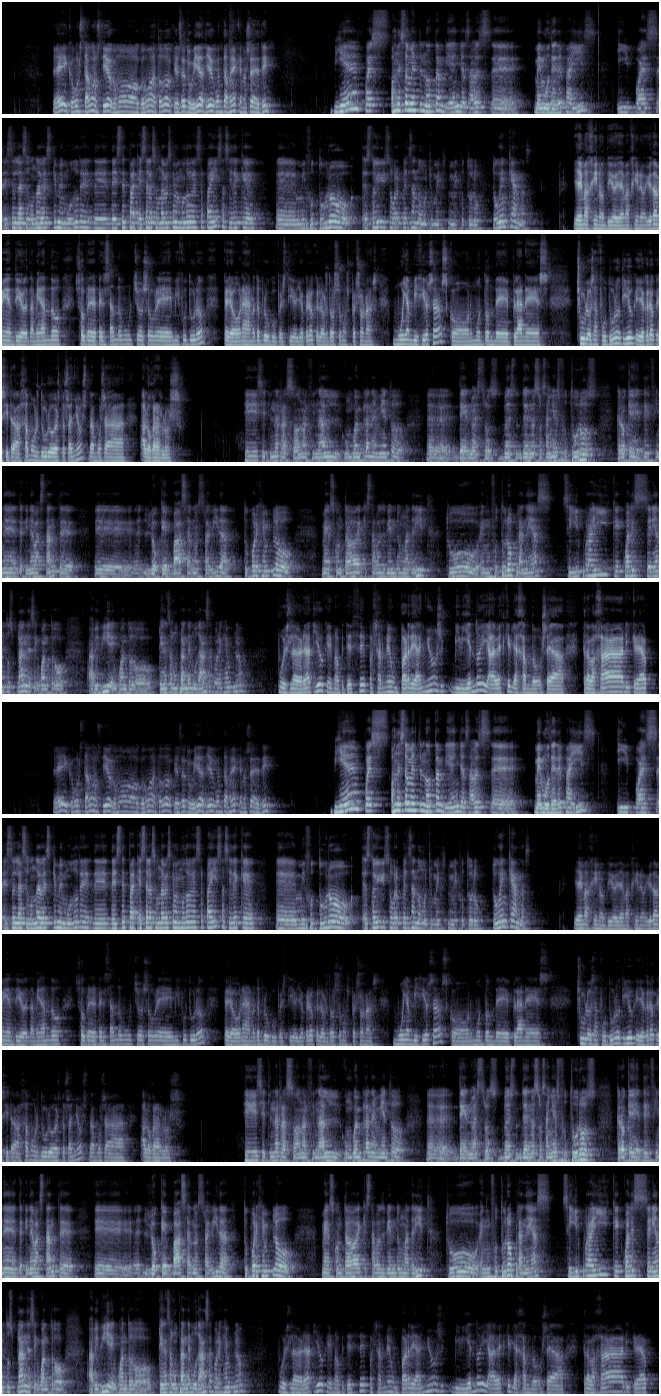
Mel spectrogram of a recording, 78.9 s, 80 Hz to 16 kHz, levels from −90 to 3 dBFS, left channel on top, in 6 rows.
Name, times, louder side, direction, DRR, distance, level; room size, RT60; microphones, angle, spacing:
voice 1, 1.0-5.5 24.6-43.0 71.2-78.6, left 6 dB, 80° left, 0.4 m, -30 dB
voice 2, 6.6-10.3 10.6-11.8 12.3-18.2 18.6-22.7 22.9-23.7 44.3-47.4 47.9-51.3 51.7-54.0 54.4-57.1 57.4-58.3 58.9-61.2 61.4-63.5 63.8-70.6, right 2 dB, 45° right, 1.1 m, -29 dB
14.5 x 8.5 x 2.6 m
head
